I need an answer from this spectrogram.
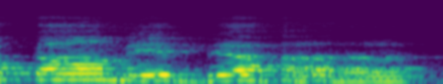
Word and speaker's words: कामेभ्यः: अक्षर है स, और विसर्ग के बाद श या स आता है, तो विसर्ग का उच्चारण आधा श या स होता है।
